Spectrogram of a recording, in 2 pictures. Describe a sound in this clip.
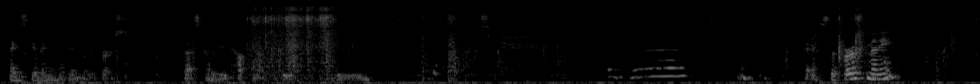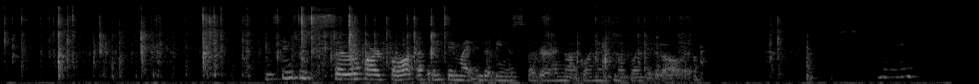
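Paper and plastic wrapping rustle and crinkle.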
